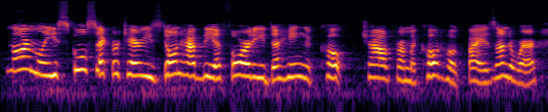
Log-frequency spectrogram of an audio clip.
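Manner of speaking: plain reading voice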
